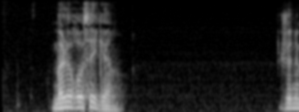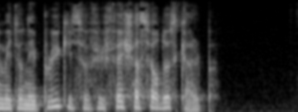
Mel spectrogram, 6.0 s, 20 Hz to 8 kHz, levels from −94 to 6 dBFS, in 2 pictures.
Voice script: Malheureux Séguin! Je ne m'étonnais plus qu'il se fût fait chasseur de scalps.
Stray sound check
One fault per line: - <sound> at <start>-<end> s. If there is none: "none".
none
